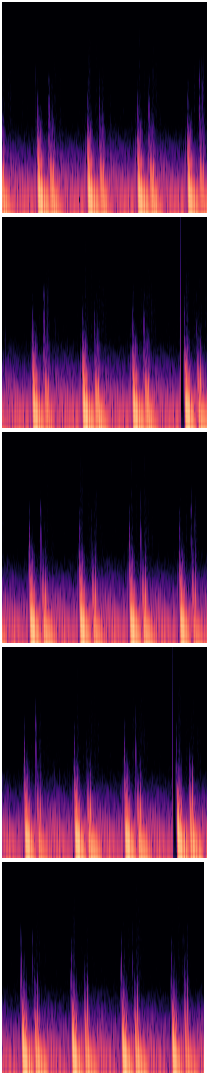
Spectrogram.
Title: Soothing Heart Sounds to Calm Fussy Babies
